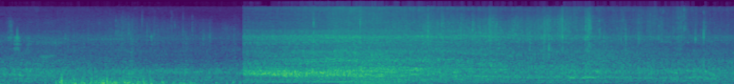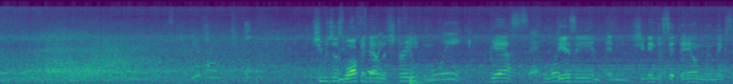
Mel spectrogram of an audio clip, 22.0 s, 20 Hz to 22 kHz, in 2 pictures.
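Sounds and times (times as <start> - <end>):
road and wind noise: 0.0 - 22.0
vehicle engine running: 0.0 - 22.0
steady low hum: 8.2 - 22.0.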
